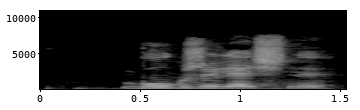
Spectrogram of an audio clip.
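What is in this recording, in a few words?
"бугжылясьны", Komi, female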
